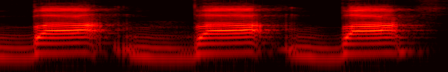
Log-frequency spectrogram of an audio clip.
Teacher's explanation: تو دونوں ہونٹ کو ملنے سے نکلتا ہے، دونوں ہونٹ سے نکلتا ہے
